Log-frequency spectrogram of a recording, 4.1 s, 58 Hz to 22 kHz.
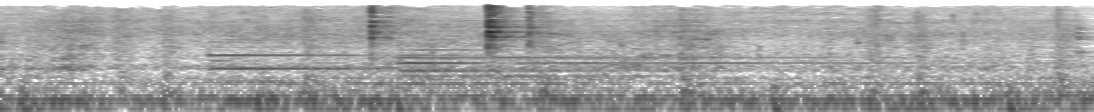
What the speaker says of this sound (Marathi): आपले बटाटे तळण्यासाठी आपल्याला 4 मिनिटांचा वेळ लागलेला आहे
